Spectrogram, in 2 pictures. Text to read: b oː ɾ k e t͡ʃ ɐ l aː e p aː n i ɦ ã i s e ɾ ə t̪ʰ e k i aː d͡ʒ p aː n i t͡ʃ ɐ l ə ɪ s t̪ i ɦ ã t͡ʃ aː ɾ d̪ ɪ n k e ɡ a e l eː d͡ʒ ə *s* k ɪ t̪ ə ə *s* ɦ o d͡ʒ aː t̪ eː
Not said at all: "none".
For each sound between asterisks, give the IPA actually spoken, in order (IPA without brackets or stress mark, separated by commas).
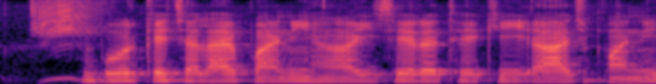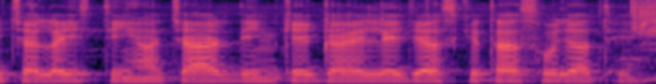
s, s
